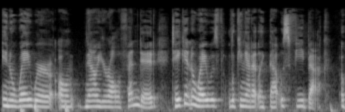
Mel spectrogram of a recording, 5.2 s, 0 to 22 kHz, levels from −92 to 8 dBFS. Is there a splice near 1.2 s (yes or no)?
no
